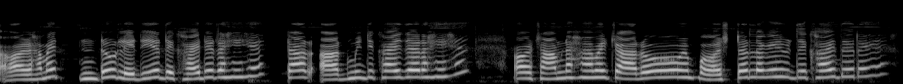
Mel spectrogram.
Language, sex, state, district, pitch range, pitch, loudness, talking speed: Hindi, female, Maharashtra, Dhule, 270-335 Hz, 320 Hz, -22 LUFS, 165 wpm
